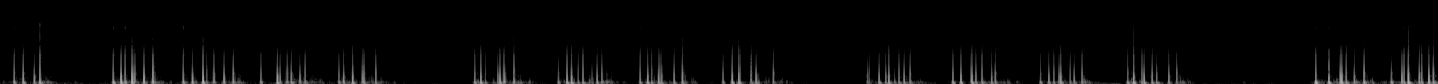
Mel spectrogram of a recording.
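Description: A wooden object is tapped for ASMR in quick bursts of short, dry taps separated by brief pauses. The taps are mostly low and thuddy, with a bright clicky edge and almost no ring.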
